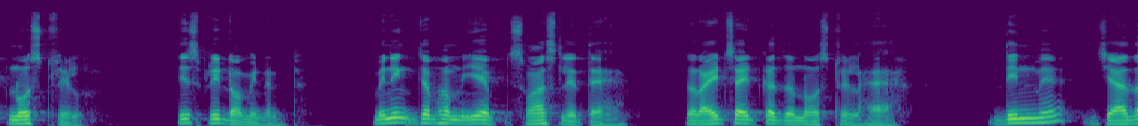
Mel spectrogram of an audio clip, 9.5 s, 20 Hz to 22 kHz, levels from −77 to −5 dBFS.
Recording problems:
abrupt cut into speech; at the end

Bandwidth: 14.5 kHz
